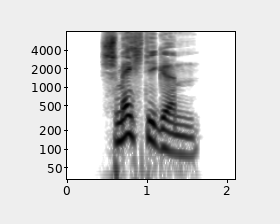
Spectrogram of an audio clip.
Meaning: strong dative masculine/neuter singular of schmächtig
- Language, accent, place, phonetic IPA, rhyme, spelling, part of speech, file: German, Germany, Berlin, [ˈʃmɛçtɪɡəm], -ɛçtɪɡəm, schmächtigem, adjective, De-schmächtigem.ogg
